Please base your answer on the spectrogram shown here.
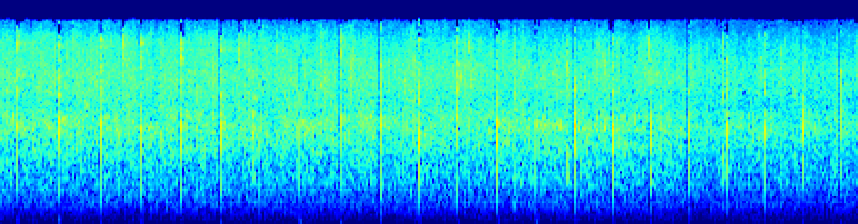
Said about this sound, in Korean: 우리 이번 특세를 완주한 다음 세대 어린이, 청소년, 청년들이 참 많이 있는데요. 그들에게 격려의 박수 부탁드립니다.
